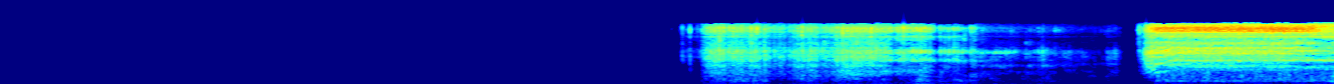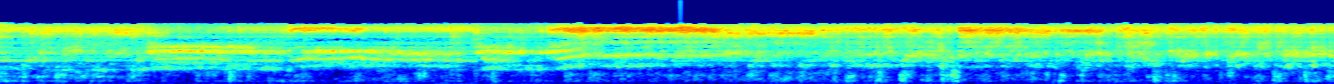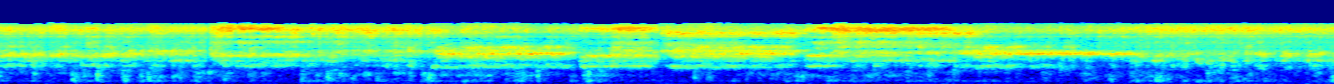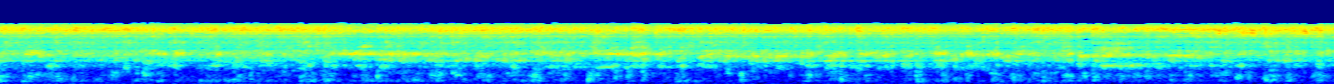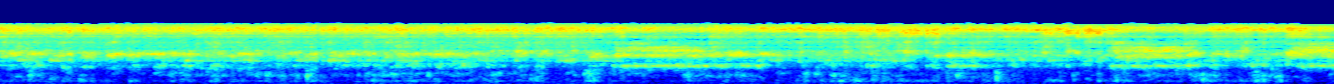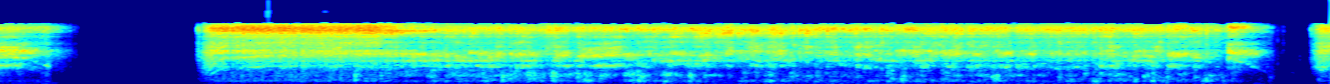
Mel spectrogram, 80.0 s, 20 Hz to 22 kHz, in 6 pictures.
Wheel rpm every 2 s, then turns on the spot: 0, 0, 0, 10, 20, 60, 160, 160, 160, 200, 230, 230, 230, 230, 230, 220, 220, 230, 230, 230, 240, 230, 230, 230, 230, 230, 230, 230, 230, 230, 230, 230, 230, 90, 140, 230, 230, 230, 230, 110.
6-10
